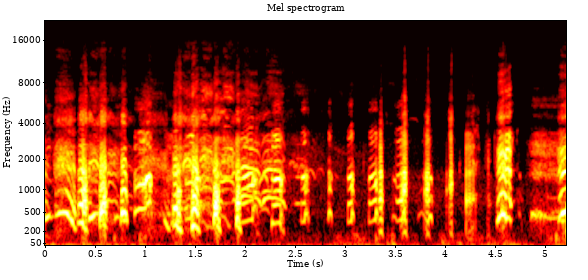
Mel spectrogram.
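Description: People laughing hard and without a break, with a run of quick, panting bursts of laughter near the middle.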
